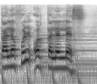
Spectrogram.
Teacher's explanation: We don't give any stress to FUL full or LESS less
